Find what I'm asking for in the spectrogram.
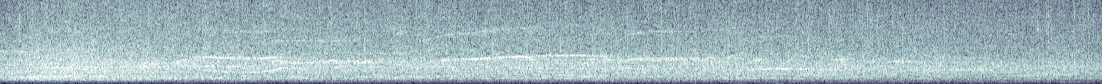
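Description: A large audience at an Eddie Murphy stand-up comedy show applauds loudly and steadily for about ten seconds, a dense wash of clapping with faint cheers or whistles mixed in, and no one speaking over it.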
